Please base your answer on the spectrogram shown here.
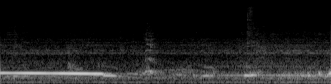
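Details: A puter pelung (Barbary dove) known for long calls gives a long, steady, hollow coo for about a second, then slides into a lower, softer drawn-out coo over faint hum; such calls are played to prompt other doves to call.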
